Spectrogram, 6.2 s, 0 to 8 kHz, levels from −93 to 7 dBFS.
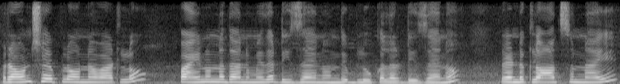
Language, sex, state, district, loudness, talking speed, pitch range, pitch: Telugu, female, Telangana, Mahabubabad, -18 LUFS, 145 wpm, 220-250 Hz, 230 Hz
